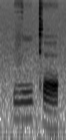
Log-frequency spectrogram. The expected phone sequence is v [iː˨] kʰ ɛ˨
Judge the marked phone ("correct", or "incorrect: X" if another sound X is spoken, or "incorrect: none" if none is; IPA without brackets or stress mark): incorrect: iː˦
